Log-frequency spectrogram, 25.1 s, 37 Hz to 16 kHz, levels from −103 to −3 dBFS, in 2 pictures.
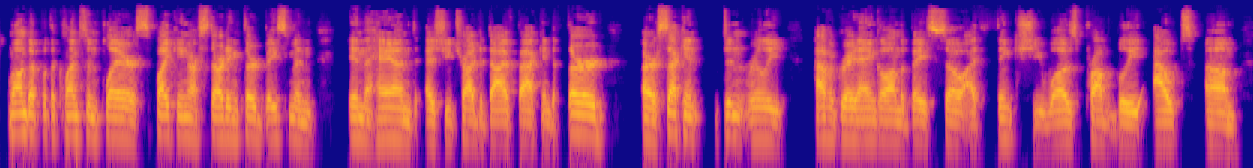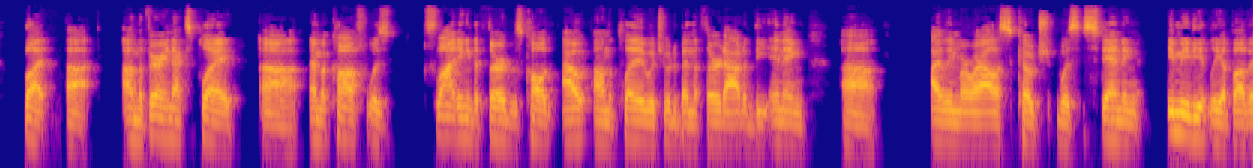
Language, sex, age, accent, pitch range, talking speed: English, male, 20-39, American, 95-120 Hz, 190 wpm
